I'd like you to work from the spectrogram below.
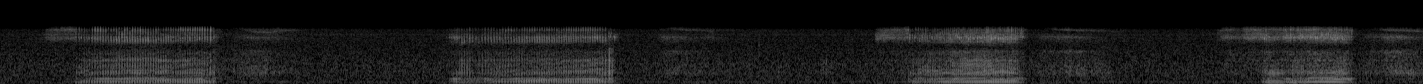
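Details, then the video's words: Tyson the dog, fast asleep on a love seat, snores louder than a human: four long grating, rumbling breaths, each over a second long, spaced about four seconds apart, with faint hissing exhales between. "DOG SNORING"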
